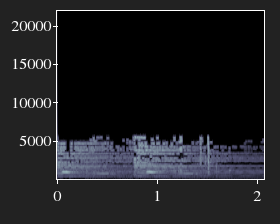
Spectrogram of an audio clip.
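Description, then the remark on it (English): An old cuckoo clock strikes with a few clear, evenly spaced tonal notes ringing over a faint mechanical ticking, with no one talking. “And there's my old cuckoo clock striking.”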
